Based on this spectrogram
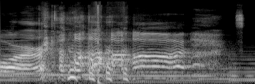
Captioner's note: laughter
